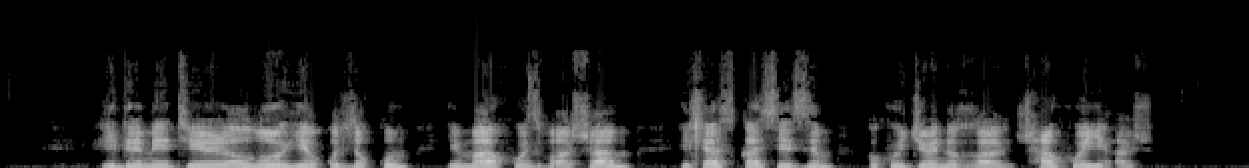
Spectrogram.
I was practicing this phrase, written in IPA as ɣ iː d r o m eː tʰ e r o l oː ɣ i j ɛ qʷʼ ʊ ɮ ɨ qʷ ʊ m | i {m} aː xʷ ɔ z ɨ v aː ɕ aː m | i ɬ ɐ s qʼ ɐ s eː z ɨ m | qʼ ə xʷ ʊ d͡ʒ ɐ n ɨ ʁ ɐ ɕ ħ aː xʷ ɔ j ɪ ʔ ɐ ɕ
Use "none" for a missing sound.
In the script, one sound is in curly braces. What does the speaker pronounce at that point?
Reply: m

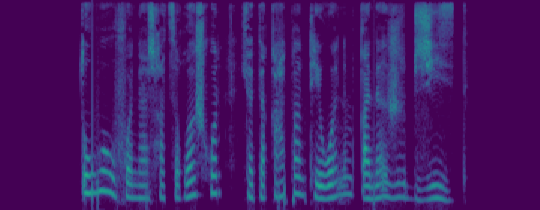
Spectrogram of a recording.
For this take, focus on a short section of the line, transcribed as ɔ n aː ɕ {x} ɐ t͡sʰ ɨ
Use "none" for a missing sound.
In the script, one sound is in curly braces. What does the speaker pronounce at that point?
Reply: ħ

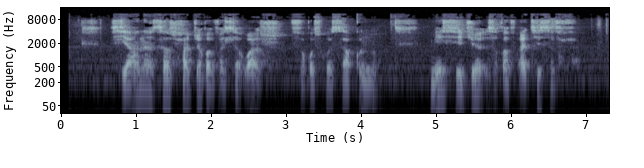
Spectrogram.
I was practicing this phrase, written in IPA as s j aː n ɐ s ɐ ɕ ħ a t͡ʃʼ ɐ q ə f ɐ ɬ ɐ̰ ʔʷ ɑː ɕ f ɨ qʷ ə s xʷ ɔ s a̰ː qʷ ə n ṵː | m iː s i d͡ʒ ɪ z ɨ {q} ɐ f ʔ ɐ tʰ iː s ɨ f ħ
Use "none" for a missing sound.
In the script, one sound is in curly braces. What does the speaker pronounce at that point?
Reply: q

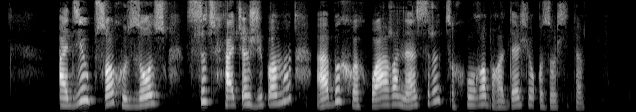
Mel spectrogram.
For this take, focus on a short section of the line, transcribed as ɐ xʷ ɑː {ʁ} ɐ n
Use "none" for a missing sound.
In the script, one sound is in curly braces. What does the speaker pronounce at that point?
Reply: ʁ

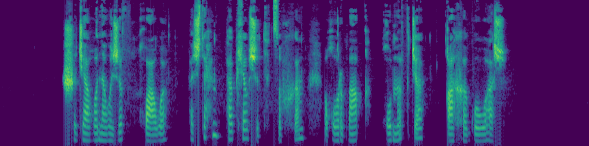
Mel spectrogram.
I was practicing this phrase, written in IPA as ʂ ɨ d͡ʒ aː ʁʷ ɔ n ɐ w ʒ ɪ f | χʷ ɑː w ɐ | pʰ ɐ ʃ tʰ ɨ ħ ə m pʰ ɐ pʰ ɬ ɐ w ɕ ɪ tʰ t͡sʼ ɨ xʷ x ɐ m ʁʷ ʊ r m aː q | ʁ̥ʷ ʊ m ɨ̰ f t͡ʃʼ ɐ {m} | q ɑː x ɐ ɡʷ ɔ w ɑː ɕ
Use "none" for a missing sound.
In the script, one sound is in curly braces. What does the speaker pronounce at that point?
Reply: none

